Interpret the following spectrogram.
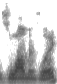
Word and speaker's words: Zlomislic: yeah so quick introduction my name is solomonslick that is how you pronounce my last name and uh from Ottawa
